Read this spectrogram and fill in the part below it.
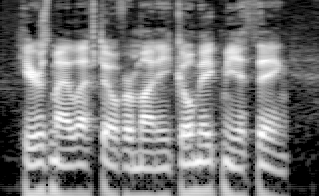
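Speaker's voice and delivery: normal talking voice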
